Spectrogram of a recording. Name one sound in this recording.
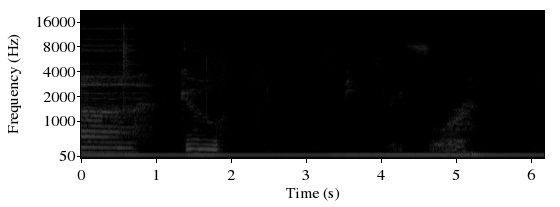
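A small plastic game piece taps and slides on a board.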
